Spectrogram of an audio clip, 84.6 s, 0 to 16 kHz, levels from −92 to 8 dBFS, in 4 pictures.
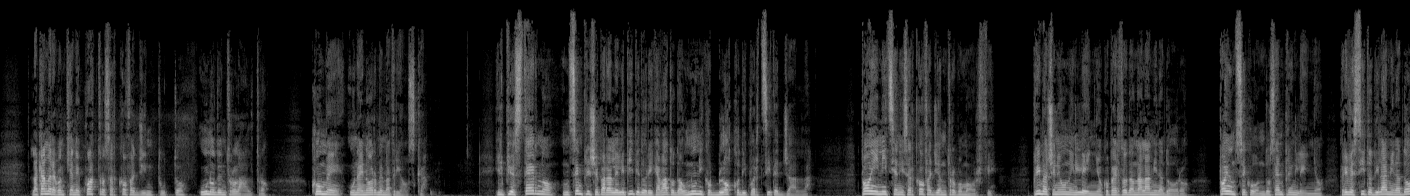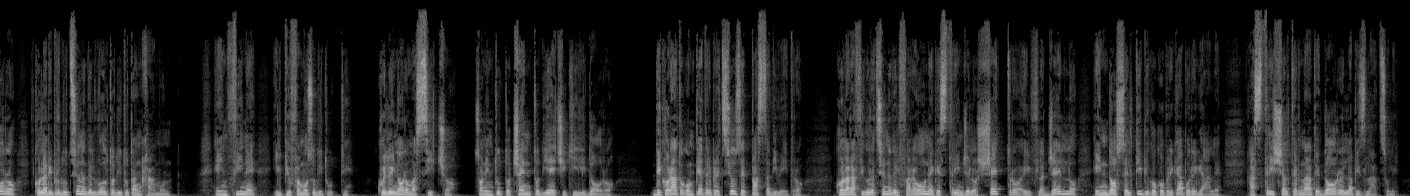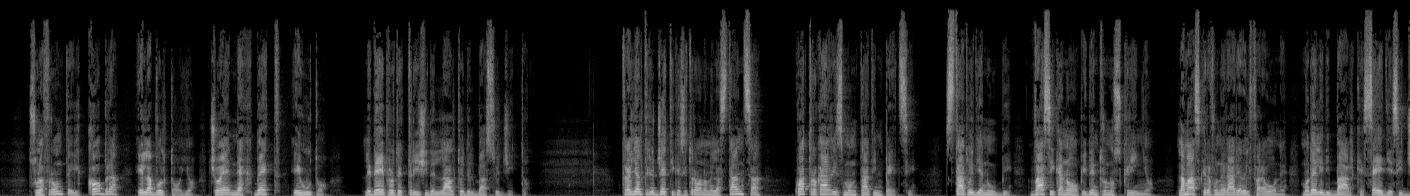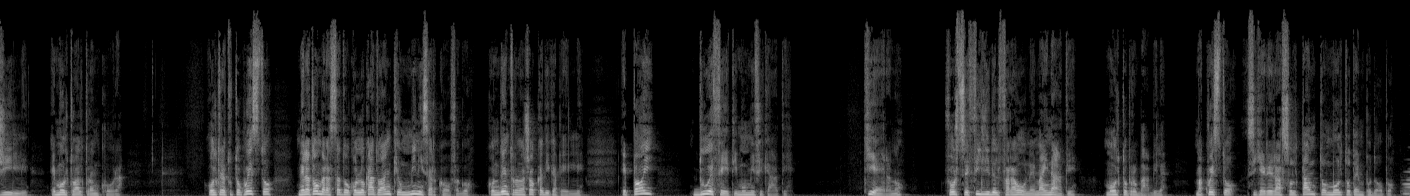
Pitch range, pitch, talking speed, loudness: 125-170 Hz, 150 Hz, 145 wpm, -26 LUFS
